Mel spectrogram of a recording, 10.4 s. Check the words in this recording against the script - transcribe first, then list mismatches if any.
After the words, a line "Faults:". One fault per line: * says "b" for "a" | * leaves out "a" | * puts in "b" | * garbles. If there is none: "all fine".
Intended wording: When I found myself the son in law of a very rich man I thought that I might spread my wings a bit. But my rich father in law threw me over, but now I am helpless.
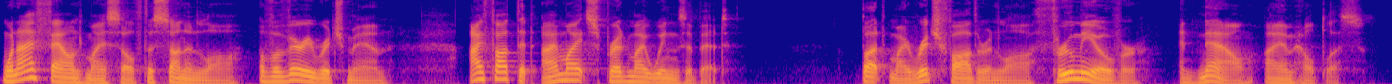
When I found myself the son in law of a very rich man I thought that I might spread my wings a bit. But my rich father in law threw me over, and now I am helpless.
Faults:
* says "and" for "but"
